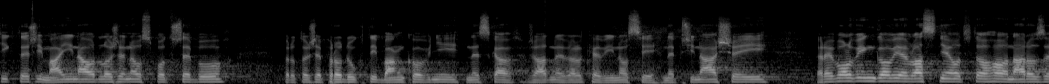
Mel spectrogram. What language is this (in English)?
Czech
